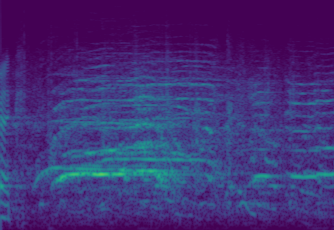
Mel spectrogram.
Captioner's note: audience cheers and applauds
